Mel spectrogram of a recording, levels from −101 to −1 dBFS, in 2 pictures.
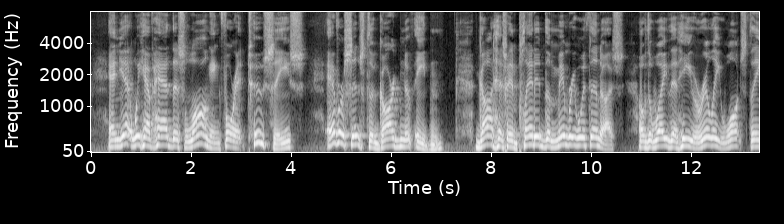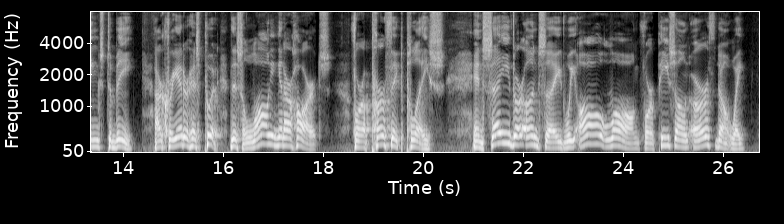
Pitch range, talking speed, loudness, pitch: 125-175 Hz, 135 wpm, -12 LUFS, 150 Hz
